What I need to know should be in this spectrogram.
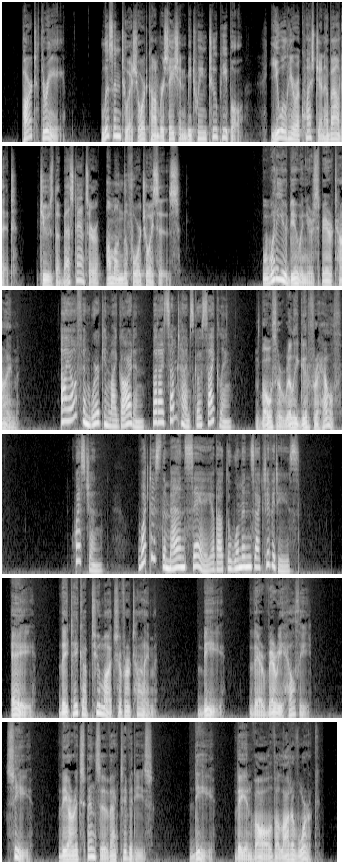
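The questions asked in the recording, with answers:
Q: Question. What does the man say about the woman's activities?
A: B: They're very healthy.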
